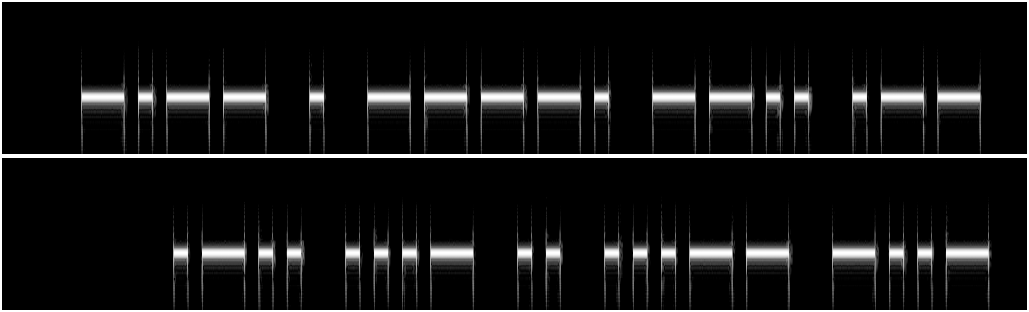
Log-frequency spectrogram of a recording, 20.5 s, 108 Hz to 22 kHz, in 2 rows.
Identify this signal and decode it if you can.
Morse code, heard as a keyed tone, about 8 wpm, 800 Hz. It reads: YE9ZW LVI3X
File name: LEZIONI / 8 YJ45 / 8 Y 8wpm 3245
